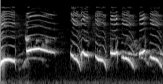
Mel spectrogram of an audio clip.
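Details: Black-throated laughingthrush song for stimulating other birds to sing: clear whistled phrases, a low note and a long rising one, then after a short gap a quick alternating sequence of rising and falling whistles.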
